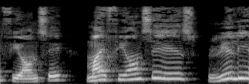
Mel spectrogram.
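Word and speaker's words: fiancée: Pronunciation बिल्कुल same होती है, स्पेलिंग में एक ई एक्स्ट्रा आ जाता है जब बात किसी लड़की की हो।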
